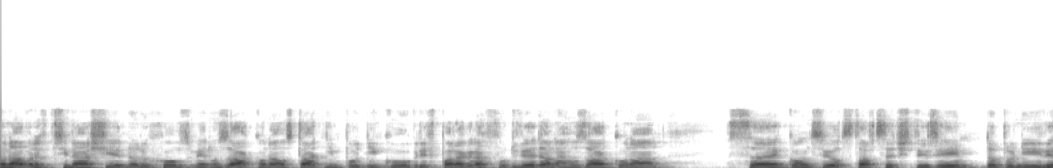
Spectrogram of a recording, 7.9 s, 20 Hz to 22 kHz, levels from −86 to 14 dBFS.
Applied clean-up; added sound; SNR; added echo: neural mask model DeepFilterNet 3.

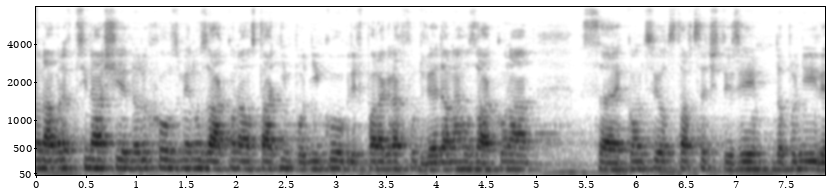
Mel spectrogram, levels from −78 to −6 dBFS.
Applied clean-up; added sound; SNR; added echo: none; Engine / Car; 20 dB; reverberation time 0.6 s.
